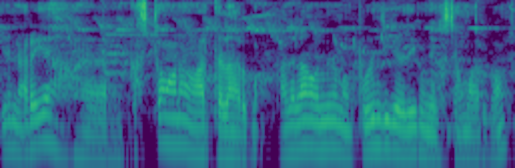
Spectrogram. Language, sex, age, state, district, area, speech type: Tamil, male, 18-30, Tamil Nadu, Mayiladuthurai, urban, spontaneous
